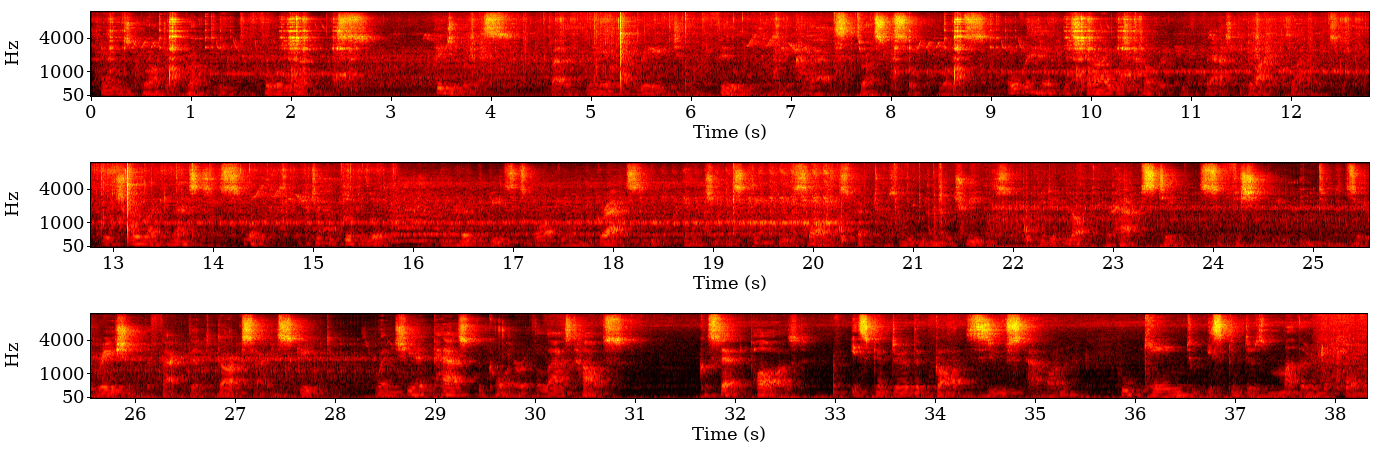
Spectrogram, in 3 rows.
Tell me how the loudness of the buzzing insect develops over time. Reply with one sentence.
The loudness of the buzzing insect goes down.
